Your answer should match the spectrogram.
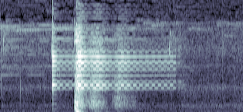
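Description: Mobile phone ringtone: a high electronic melody that starts about half a second in and stops shortly before the end, with one short loud sound near its start.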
